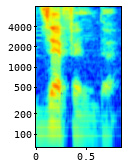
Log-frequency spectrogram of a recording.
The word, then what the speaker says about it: Seefeld: Y lo que pasa es que la doble E es, normalmente, como todo el mundo piensa que es inglés, se pronuncia I, y claro, como es alemán, la doble E es E.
